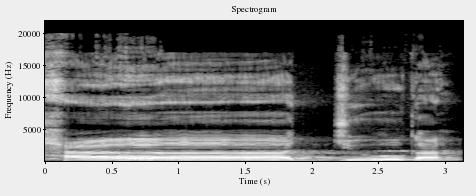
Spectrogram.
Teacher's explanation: مد لازم کو 3 یا 4 الف کے برابر کھینچ کر پڑھیں گے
